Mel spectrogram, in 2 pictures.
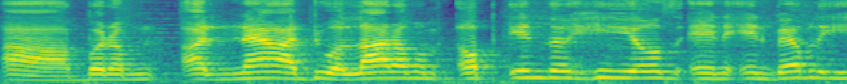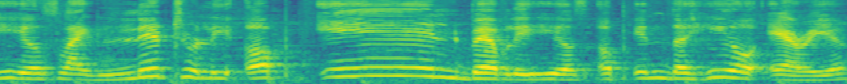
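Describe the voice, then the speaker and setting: Noticeable background noise accompanies a woman who speaks with hardly any pauses. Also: fairly high pitch for a woman, ordinary pitch variation. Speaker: field inspector and YouTuber. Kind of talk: casual vlog talk. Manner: fast.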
